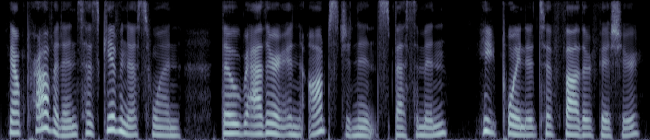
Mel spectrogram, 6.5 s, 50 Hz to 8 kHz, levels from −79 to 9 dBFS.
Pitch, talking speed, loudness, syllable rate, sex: 185 Hz, 150 wpm, -20 LUFS, 5.4 syllables/s, female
